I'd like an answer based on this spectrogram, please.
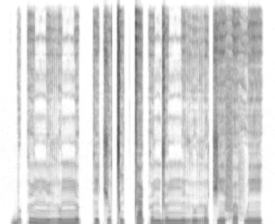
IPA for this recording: bokʉ nːʉrunːɵ kːet͡ʃoǀitːa kɵndɵ nːɨrurot͡ʃe fɐfwe

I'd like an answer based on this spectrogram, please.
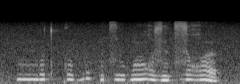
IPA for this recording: mːodkːo bupə̃t͡s juɠõʁʷə zə̃t͡szə ʁʷə

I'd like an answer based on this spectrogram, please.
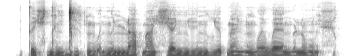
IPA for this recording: t̪ɪ˦˨ç dĩ˨ɡ͡ǀĩ˨cŋʷḭ˨ nʊ˦ɲɳa˨ ɓã˨çɛː˦ɲ iː˦nʎɪ˨˦ɓɛ̃˦˨ɲ ŋʷɛː˦wɛː˦˨n̪ʊ˦ ɳũ˨ç

